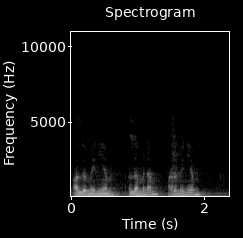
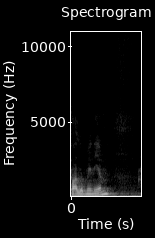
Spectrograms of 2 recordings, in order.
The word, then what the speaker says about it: aluminum: You have one that seems made of aluminum. How do you pronounce it? Both works. Both Both works. No, Okay, one of aluminium.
